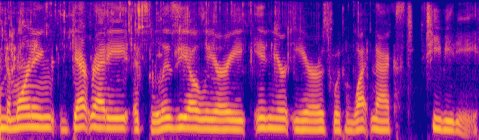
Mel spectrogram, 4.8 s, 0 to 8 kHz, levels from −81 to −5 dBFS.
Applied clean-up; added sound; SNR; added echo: neural mask model Resemble Enhance denoiser.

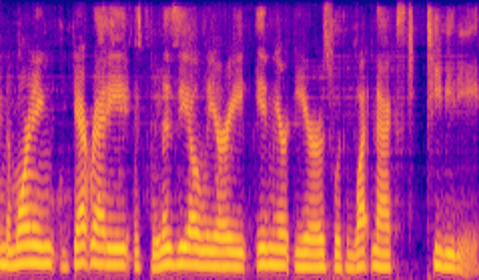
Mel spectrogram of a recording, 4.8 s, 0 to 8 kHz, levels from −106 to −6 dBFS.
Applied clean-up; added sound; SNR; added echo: neural mask model DeepFilterNet 3.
